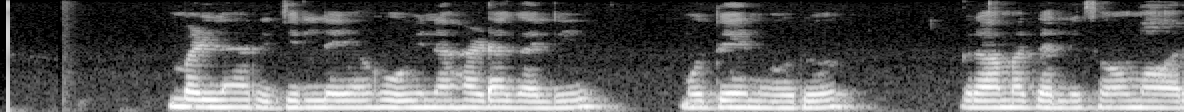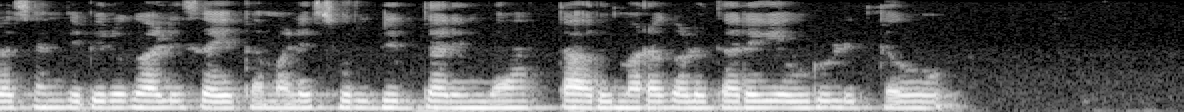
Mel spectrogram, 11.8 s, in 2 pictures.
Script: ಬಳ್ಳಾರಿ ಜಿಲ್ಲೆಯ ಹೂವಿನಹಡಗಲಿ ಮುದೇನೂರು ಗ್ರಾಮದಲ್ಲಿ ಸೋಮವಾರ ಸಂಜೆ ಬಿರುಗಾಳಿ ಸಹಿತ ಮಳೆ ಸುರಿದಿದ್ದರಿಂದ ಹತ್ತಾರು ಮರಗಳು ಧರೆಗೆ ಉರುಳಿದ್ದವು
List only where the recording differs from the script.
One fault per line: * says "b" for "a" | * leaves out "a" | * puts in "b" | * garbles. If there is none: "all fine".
all fine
